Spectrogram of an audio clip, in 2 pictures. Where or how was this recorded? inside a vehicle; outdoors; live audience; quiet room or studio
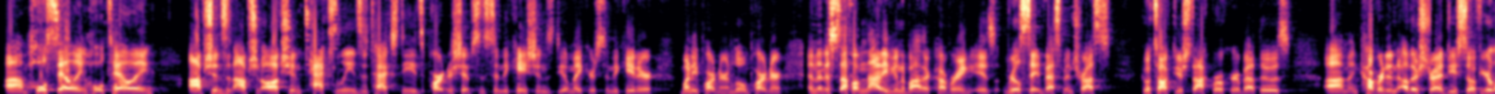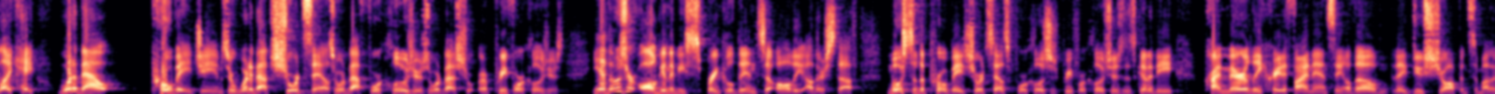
live audience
